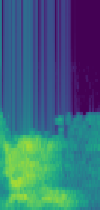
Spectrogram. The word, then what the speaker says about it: Geilo: Now, that's a funny-sounding name, that doesn't seem to us it would be pronounced as Jaimo, because it's spelled G-E-I-L-O, but pronounced Jaimo, as if the G is a Y.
